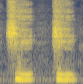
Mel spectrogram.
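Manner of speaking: airy h leading into he; breathy onset. Shown as a demonstration. Teacher demonstrating the wrong breathy onset, sung high. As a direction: let air leak before the tone. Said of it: "They're not blowing apart like".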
